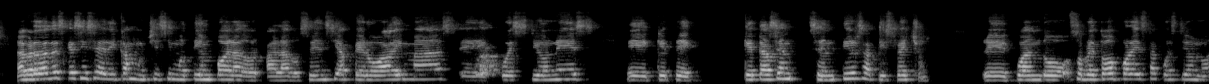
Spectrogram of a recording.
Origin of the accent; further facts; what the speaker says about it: Acapulco, Guerrero, Mexico; moved away as an adult; now in Oaxaca, Mexico; yo soy de Acapulco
